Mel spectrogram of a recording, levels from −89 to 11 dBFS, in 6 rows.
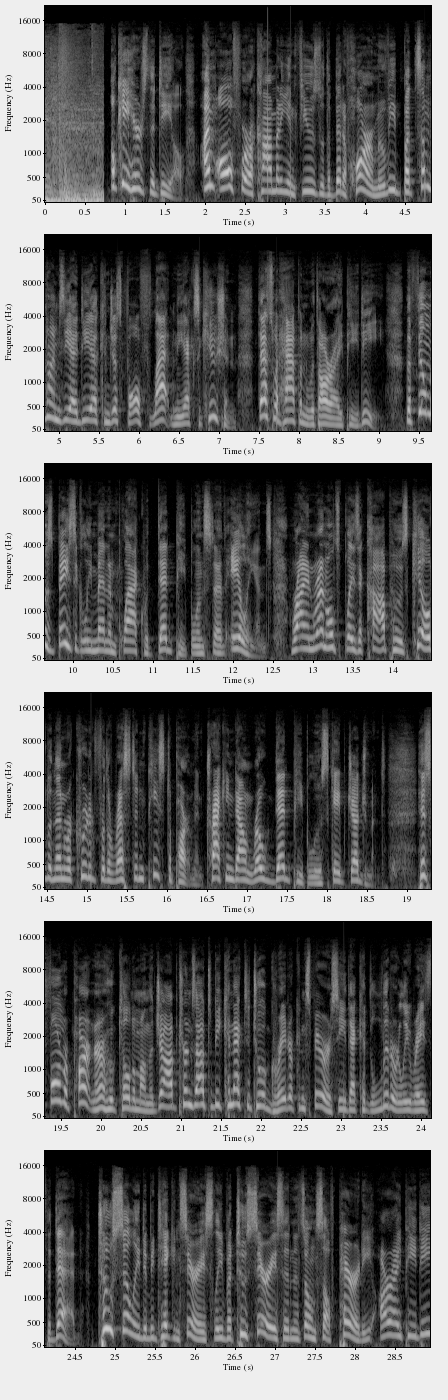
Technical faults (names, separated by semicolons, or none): overlap between stream segments; audio missing between chunks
